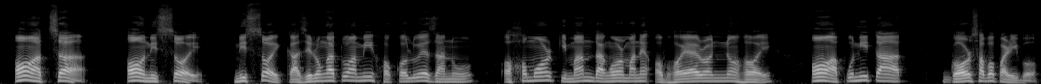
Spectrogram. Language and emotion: Assamese, neutral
